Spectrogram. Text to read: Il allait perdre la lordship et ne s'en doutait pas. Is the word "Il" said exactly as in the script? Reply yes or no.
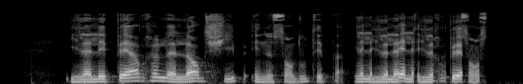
yes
